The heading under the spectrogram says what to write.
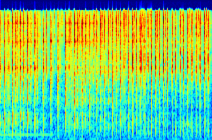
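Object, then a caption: Small textured glass cup with pearl beads. A small pink hobnail-textured glass votive cup filled with pearl beads is tapped with long nails and shaken so the beads rattle. A fast, steady run of dozens of sharp, dry clicks follows, bright and high with almost no low end and each tick dying out instantly.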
